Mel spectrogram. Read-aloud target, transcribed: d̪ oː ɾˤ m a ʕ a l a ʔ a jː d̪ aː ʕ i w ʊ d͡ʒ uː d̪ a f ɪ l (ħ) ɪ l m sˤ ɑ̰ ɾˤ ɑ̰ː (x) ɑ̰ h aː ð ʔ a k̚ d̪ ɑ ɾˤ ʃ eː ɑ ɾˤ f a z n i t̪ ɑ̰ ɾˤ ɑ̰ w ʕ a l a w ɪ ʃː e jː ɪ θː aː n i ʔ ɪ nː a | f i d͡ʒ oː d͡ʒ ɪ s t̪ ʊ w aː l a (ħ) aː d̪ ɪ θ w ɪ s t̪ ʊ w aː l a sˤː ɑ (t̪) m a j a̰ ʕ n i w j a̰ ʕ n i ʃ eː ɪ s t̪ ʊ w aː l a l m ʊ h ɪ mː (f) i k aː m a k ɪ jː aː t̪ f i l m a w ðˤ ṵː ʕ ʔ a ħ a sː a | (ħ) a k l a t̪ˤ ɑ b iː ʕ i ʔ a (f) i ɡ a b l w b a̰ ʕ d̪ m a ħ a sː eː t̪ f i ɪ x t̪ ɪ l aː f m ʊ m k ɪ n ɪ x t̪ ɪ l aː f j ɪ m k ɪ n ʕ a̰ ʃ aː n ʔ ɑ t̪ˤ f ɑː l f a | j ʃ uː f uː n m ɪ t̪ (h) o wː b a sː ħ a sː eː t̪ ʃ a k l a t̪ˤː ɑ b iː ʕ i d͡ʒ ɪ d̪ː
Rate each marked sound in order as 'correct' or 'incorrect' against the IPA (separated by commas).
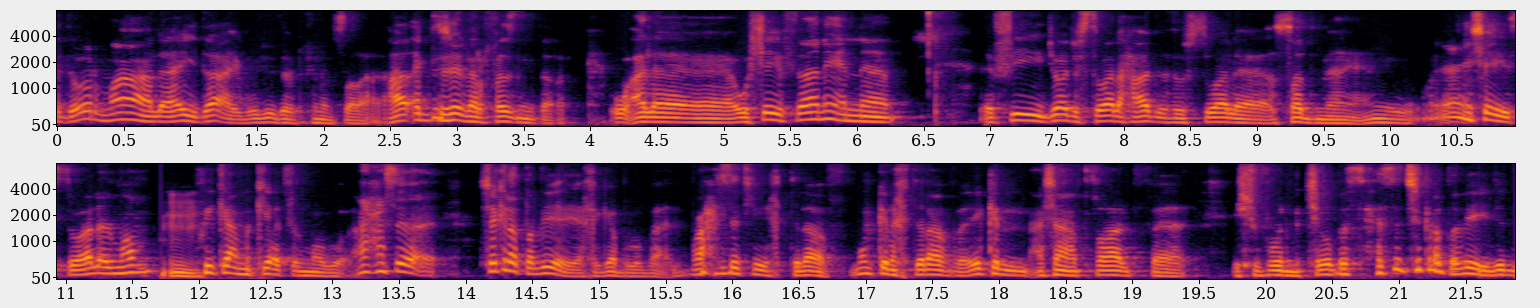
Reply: incorrect, incorrect, correct, incorrect, correct, incorrect, incorrect, incorrect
